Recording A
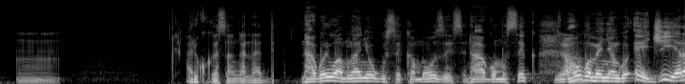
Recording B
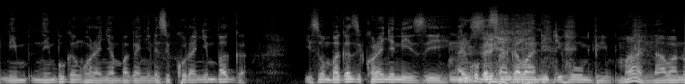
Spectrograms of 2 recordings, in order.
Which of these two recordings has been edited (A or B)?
A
